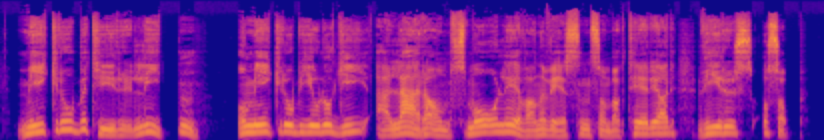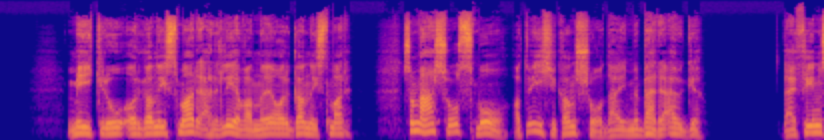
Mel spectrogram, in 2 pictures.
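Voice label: nynorsk, norwegian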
